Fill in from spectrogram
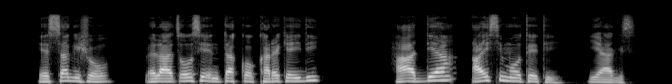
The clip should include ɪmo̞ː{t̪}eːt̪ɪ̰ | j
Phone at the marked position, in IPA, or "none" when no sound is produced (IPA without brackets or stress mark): t̪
